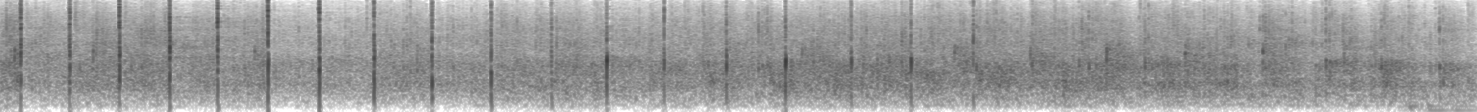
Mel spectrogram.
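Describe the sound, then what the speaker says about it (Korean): Church congregation at Sunday service breaking into a big round of applause, broad steady clapping from many hands in a reverberant hall with a few sharp individual claps standing out early on. "우리 힘 모아서 크게 박수 한번 하겠습니다"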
